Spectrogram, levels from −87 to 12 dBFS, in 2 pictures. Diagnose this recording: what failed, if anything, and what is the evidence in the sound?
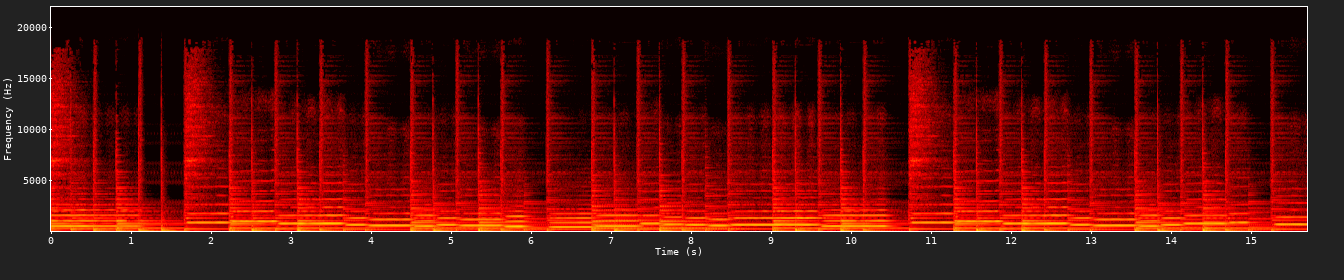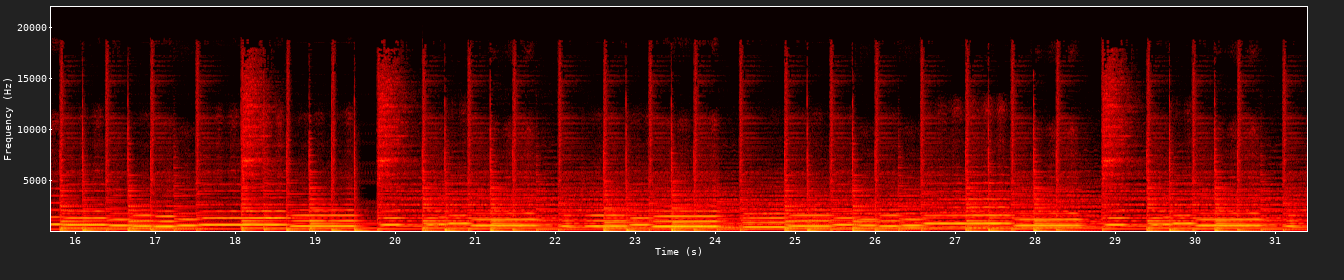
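Timecode bleed in the analogue wiring: from 0 to 21.99 s, a chirping warble sits roughly 30 dB under the sound. Linear timecode at 24 frames per second is leaking from an adjacent cable. A spectrogram shows flickering bands near 1 and 2 kHz that stop at 21.99 s.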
